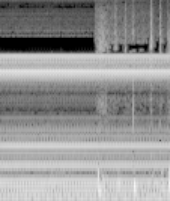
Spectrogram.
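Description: A loud, steady, high-pitched electronic tone over a low hum, from an album trailer's soundtrack. A soft ticking pulse starts over a second in, about two ticks a second.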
